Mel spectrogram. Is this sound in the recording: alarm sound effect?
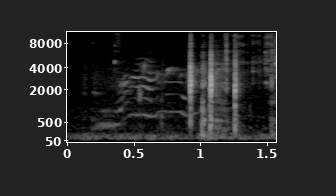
no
